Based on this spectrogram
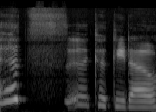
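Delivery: ordinary delivery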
